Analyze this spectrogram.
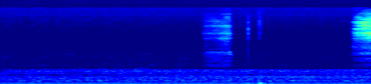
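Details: In a wild barn owl nest box, three tiny nestlings beg as their mother feeds them; after a quiet stretch comes a breathy hiss, a couple of brief ticks, then another hiss rising at the end, over low hum.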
